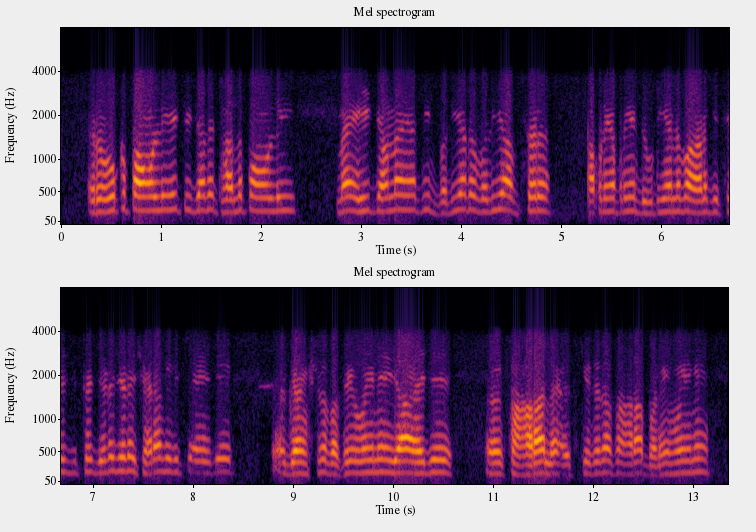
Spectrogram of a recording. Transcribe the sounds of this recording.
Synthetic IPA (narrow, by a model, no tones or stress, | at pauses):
ɾoːkpaːʊɳləiːeːt͡ʃiːd͡ʒãːt̪̬eːʈʰəlpaːʊɳləiː | mɛ̃ːɦiːt͡ʃãːʊ̃nd̪aːɦjãːk̬ɪʋəd̪ijaːt̪õːʋəd̪ijaːəfsəɾ | aːpɳeːəpɳijãːɖ̪juːʈɪjãːləbaːɳd͡ʒɪt̪ʰːeːd͡ʒɪt̪ʰːeːd͡ʒeːɽeːd͡ʒeːɽeːʃɛːɾãːd̪eːʋɪt͡ʃɦeːd͡ʒeː | ɡɛ̃ːŋksəɾʋəseːɦoːeːneːjaːd͡ʒeː | səɦaːɾaːlːɪskɪseːd̪aːsəɦaːɾaːbəɽeːɦoːeːneː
